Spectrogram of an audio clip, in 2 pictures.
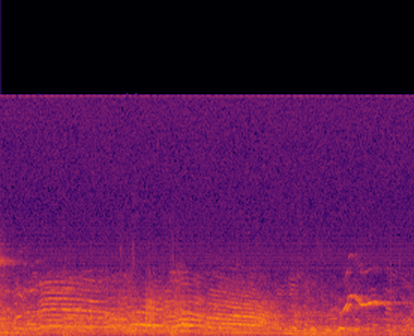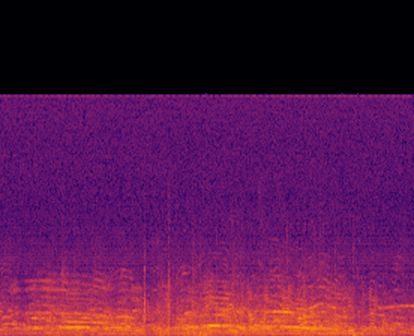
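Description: Several men talk and call out nearby among a small crowd.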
